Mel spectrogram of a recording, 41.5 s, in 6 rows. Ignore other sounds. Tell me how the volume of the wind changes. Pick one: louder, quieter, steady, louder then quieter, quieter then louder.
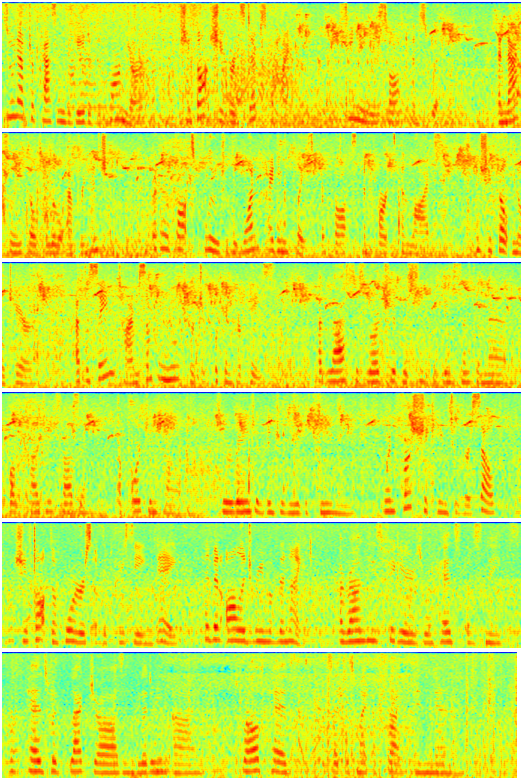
quieter then louder.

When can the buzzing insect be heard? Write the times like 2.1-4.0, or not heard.
0.0-41.4.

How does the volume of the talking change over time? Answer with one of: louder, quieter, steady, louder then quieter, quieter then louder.
steady.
